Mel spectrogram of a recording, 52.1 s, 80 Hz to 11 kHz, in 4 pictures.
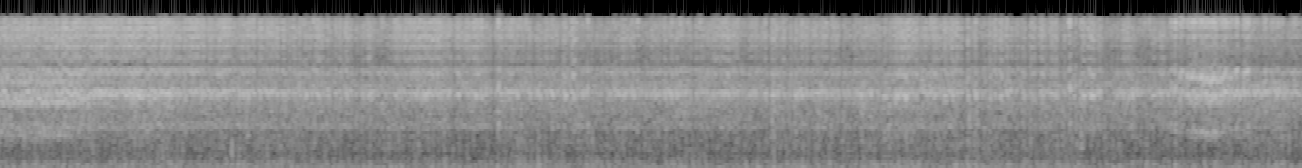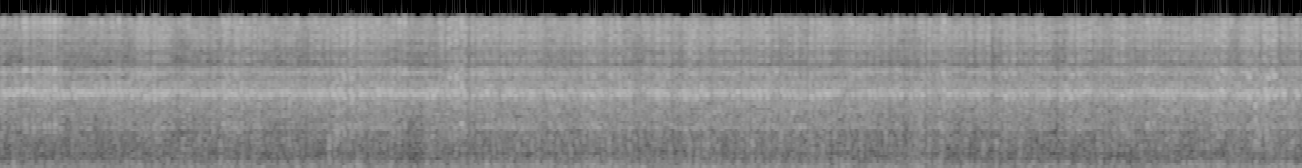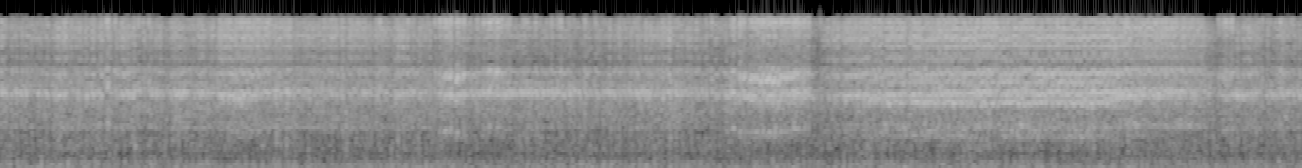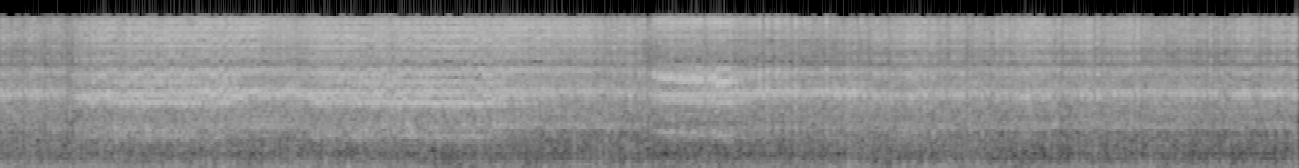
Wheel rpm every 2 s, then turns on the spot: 220, 230, 230, 240, 230, 230, 230, 230, 230, 230, 230, 230, 230, 230, 230, 230, 230, 220, 220, 230, 220, 220, 220, 220, 230, 230.
none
